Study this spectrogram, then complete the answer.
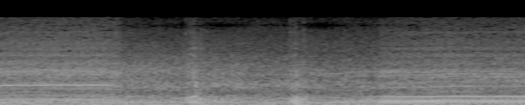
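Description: A racing car engine drops in pitch as the car brakes for a corner.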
